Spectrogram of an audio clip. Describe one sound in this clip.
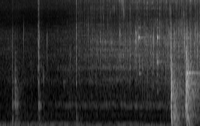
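Butter drops into a hot pan.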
